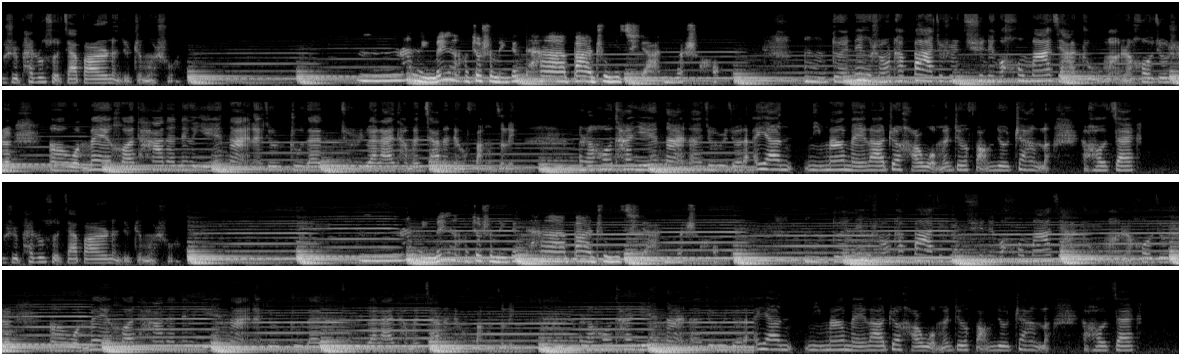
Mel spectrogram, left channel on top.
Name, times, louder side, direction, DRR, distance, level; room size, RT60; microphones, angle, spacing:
voice 1, 0.0-1.8 7.6-23.2, left 3 dB, 70° left, 1.9 m, -27 dB
sound 1, 1.9-19.3, right 4 dB, 75° right, 0.6 m, -22 dB
voice 2, 3.5-7.1, left 3 dB, 30° left, 0.4 m, -20 dB
head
